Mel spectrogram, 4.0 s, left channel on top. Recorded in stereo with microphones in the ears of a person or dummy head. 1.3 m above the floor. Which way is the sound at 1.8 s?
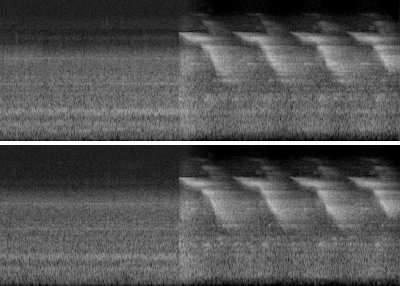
Centre (ahead or behind).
